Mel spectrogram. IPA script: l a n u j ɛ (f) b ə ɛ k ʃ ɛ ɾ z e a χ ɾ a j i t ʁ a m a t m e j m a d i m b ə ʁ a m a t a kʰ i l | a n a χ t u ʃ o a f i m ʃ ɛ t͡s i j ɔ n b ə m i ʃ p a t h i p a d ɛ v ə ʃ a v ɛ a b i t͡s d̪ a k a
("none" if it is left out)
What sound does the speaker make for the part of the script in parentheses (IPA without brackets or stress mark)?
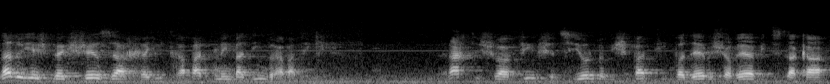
ʃ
